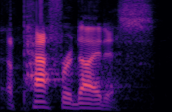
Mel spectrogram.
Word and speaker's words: Epaphroditus: And then in verses 25 through 30, we'll learn from this guy named, let's say this word together, Epaphroditus. Epaphroditus.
